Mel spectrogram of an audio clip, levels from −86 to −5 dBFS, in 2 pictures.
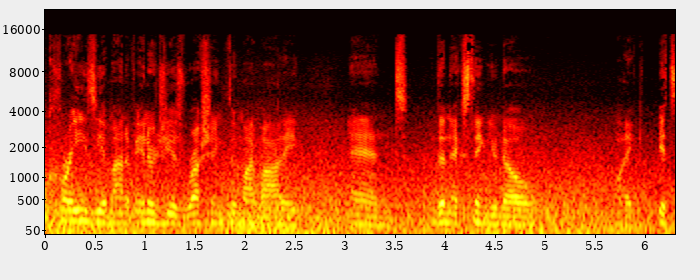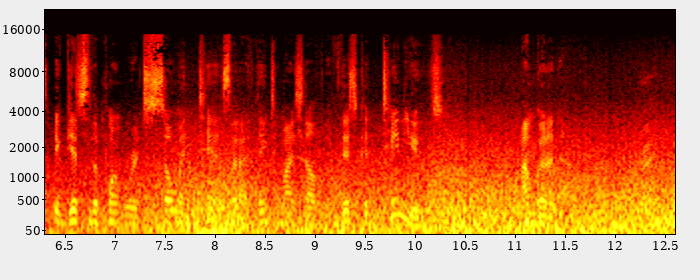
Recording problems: wind noise on the microphone; heavy; 3 dB below the speech

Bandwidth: 14.5 kHz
